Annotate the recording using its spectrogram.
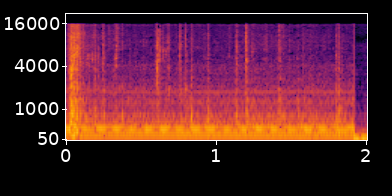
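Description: A single sharp crack at the start as a microwave is shoved hard into a tight cabinet opening, the casing and cabinet edge straining against each other, followed by a few faint creaks over a steady low hum.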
